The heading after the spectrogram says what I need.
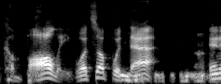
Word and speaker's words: Kaboly: It's Kaboly. It's Kaboly, says Rick. That's the way it's pronounced. But everybody Rick Barry. everybody loves to give you the Kaboly too.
